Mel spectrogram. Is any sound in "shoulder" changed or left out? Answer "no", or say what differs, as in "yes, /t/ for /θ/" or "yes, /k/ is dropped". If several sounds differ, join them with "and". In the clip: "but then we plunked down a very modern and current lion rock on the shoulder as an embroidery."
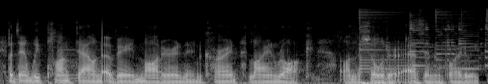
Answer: no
